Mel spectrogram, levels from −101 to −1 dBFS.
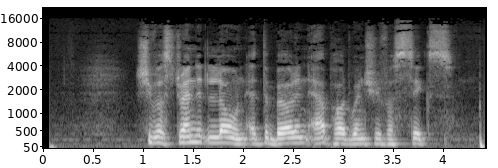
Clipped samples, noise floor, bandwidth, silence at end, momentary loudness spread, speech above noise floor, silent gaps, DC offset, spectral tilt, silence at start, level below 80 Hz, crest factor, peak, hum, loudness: under 0.1%; -50 dBFS; 15 kHz; 0 s; 11 LU; 31 dB; none; under 0.1%; -5 dB/octave; 0.05 s; -48 dBFS; 18 dB; -2 dBFS; none; -20 LUFS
